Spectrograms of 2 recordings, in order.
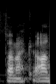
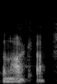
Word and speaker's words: Tanaka: The pronunciation is Tanaka, not Tanaka.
